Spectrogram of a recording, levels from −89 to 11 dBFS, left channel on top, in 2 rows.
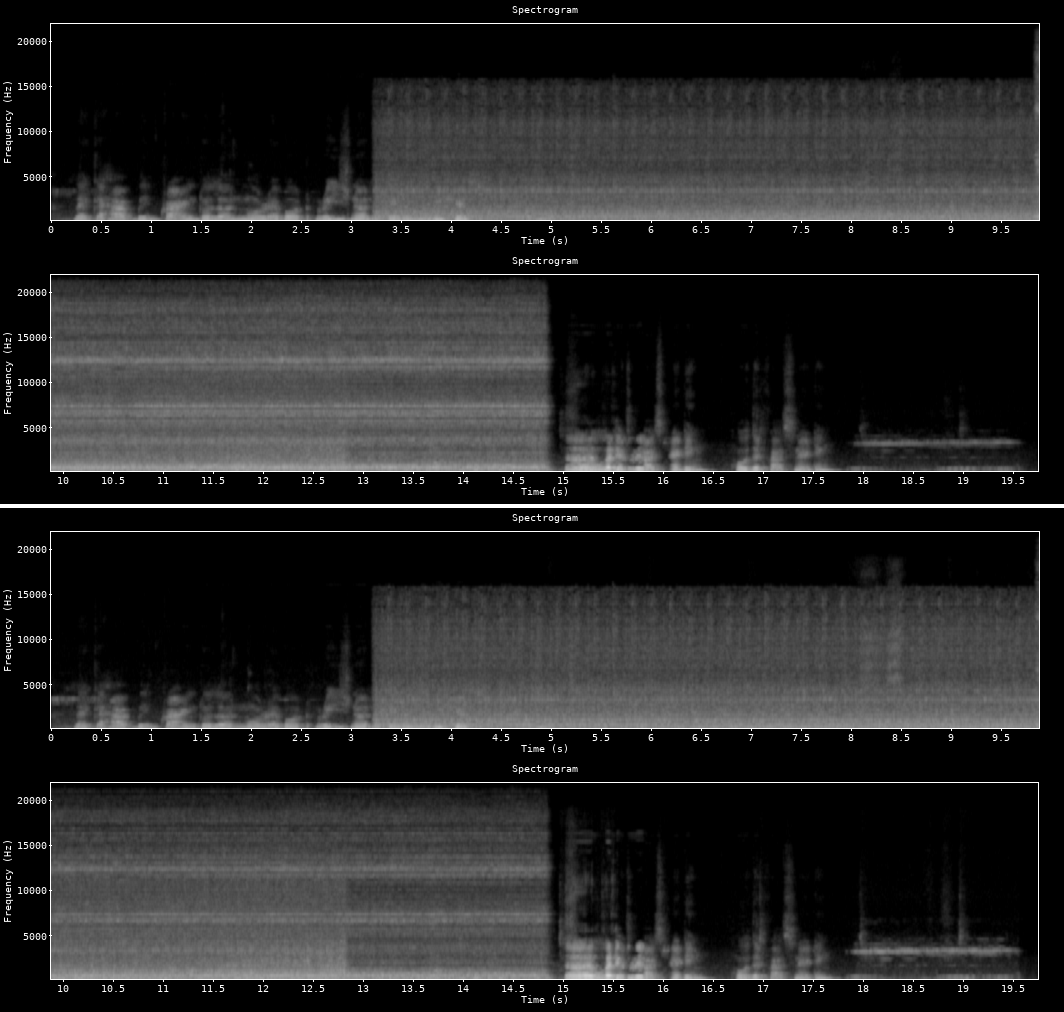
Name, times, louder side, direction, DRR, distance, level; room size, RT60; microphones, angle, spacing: voice 1, 0.2-4.5 15.2-17.7, left 1 dB, 15° left, 0.7 m, -33 dB
sound 1, 3.2-12.9, right 2 dB, 15° right, 1.0 m, -36 dB
Fire, 9.8-14.9, equal, 75° left, 1.8 m, -30 dB
voice 2, 15.0-15.9 17.9-19.5, right 5 dB, 90° right, 0.6 m, -25 dB
4.9 x 2.3 x 2.8 m
head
